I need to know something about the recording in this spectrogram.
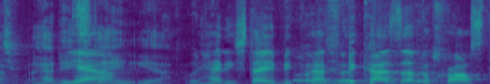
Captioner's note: speaking quietly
